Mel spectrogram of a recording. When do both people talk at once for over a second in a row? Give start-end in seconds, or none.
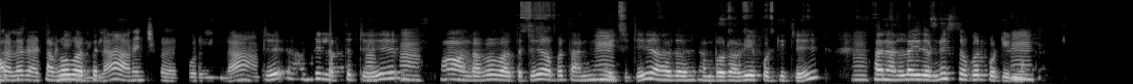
none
